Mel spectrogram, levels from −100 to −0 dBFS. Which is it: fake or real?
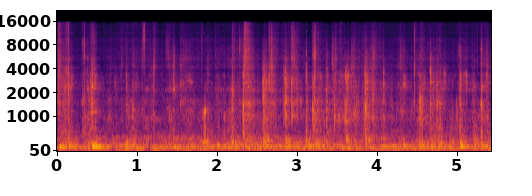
fake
